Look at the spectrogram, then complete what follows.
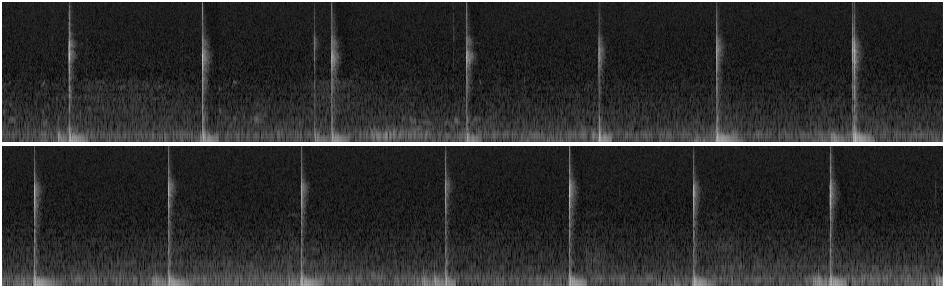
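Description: Diamond painting pen setting resin drills one at a time onto the adhesive canvas: a sharp click about every two seconds, now and then a quick double click.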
